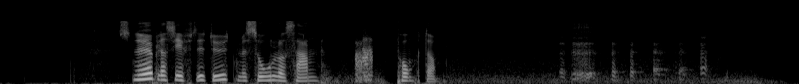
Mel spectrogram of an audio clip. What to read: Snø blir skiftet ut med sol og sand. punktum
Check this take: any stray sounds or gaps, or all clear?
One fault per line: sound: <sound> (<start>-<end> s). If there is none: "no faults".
sound: laugh (3.5-3.7 s)
sound: laugh (5.6-7.1 s)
